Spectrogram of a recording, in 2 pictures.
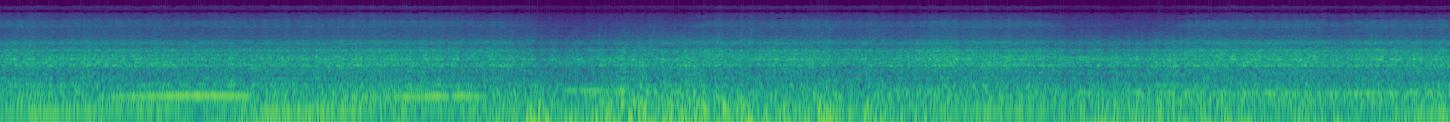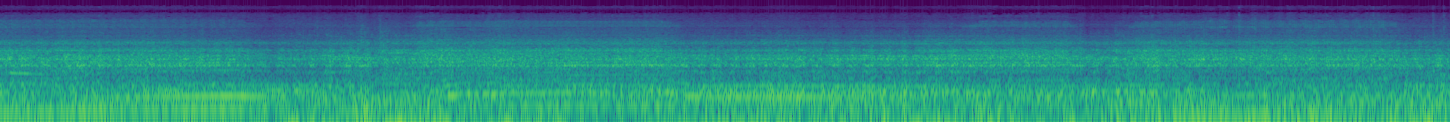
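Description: Toy RC excavator running: a steady engine-like noise, with its motors whirring in spells of a few seconds that start and stop as the arm works.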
